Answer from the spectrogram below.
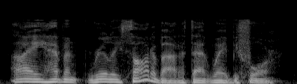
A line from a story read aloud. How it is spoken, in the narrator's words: says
